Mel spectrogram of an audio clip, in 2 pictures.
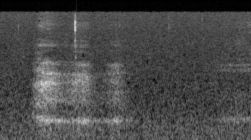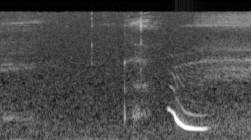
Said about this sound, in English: That was a big yawn.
